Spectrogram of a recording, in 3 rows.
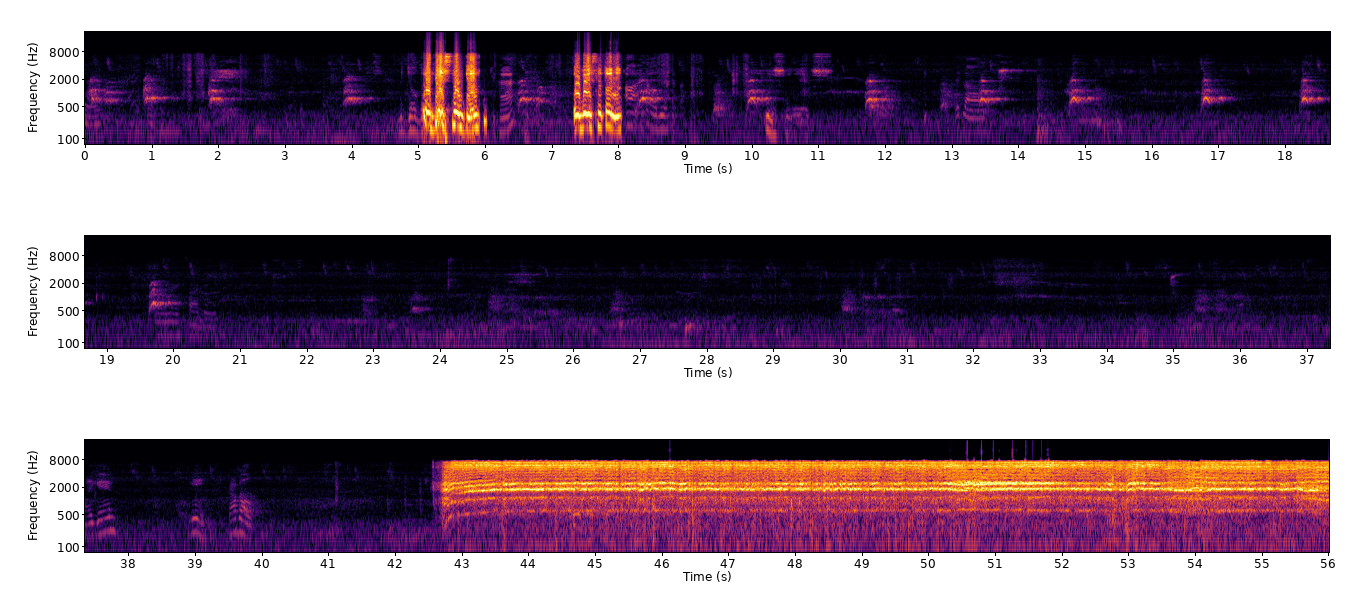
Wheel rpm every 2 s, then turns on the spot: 0, 0, 0, 0, 0, 0, 0, 0, 0, 0, 0, 0, 0, 0, 0, 0, 0, 0, 0, 0, 0, 70, 160, 160, 160, 160, 160, 160.
none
